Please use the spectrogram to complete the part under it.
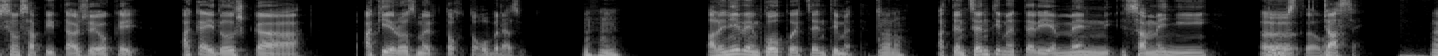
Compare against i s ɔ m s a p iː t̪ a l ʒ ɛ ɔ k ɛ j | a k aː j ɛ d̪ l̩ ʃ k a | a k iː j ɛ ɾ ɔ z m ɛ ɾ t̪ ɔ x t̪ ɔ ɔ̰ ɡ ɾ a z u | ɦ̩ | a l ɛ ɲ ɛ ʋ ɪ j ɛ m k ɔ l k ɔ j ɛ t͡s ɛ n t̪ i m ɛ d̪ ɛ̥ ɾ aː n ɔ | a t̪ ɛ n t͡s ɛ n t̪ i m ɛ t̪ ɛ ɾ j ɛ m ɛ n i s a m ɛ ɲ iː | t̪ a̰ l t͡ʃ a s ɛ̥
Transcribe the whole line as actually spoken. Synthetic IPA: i s ɔ m s a p iː t̪ a l ʒ ɛ ɔ k ɛ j | a k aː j ɛ d̪ l̩ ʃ k a | a k iː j ɛ ɾ ɔ z m ɛ ɾ t̪ ɔ x t̪ ɔ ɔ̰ b ɾ a z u | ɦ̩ | a l ɛ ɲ ɛ ʋ ɪ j ɛ m k ɔ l k ɔ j ɛ t͡s ɛ n t̪ i m ɛ t̪ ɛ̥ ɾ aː n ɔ | a t̪ ɛ n t͡s ɛ n t̪ i m ɛ t̪ ɛ ɾ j ɛ m ɛ n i s a m ɛ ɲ iː | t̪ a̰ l t͡ʃ a s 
